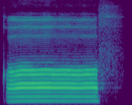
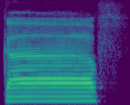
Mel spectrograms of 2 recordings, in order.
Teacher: এই ধরুন আপনার জিভ আছে, এটা ধরুন আপনার জিভ। এই জিভের শেষ ভাগ তার উপরের তালুর সাথে লেগে উচ্চারণ হয় কফ। আর কাফটা একটু আগে সরে তার বরাবর উপরের তালুর সাথে লাগে এইভাবে, কাফ। বুঝতে পারছেন কফ আর কাফের মধ্যে কতটা পার্থক্য?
